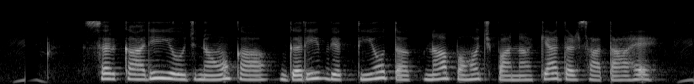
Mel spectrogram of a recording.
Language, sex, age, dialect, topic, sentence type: Hindi, female, 25-30, Garhwali, banking, question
